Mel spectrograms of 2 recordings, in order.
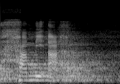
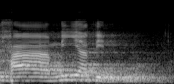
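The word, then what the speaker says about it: حامية: Tapi ada pendapat yang lain, pendapat dari Abdullah bin Abbas radhiyallahu anhuma, wajadaha taghrubu fi ainin hamiyatin, yaitu bacanya itu bukan hamiah, tapi bacanya itu fi ainin hamiyatin.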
